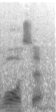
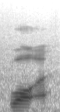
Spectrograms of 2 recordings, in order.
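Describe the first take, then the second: First: The word is pronounced carefully and clearly. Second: The word is pronounced in a relaxed, casual way. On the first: The listener is someone who needs clear speech. "I try my best to speak as clearly as possible" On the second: The listener is a close friend. "when I'm speaking to my mates"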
